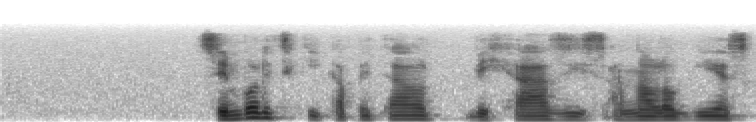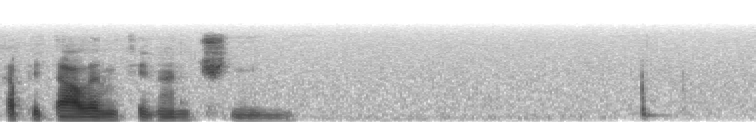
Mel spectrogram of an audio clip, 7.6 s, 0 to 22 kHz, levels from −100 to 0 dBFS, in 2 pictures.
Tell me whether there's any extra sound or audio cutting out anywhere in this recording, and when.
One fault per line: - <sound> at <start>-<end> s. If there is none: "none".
none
